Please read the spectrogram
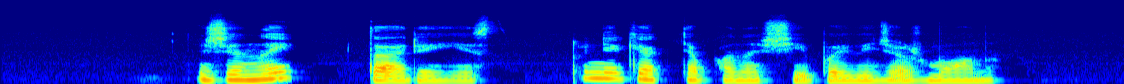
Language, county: Lithuanian, Vilnius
